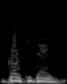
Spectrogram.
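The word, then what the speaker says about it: Gorgui Dieng: Gorky Dang. There you go. So just sound confident with it. Absolutely. All right, and so Devin Booker, Gorky Dang.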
